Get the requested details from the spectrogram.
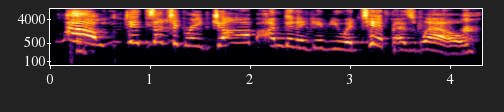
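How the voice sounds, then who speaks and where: A woman's voice: very high-pitched, expressive, unhurried, pitched above the performer's own voice. A woman voicing a sweet elderly woman neighbor who calls people love and honey. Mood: doting.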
